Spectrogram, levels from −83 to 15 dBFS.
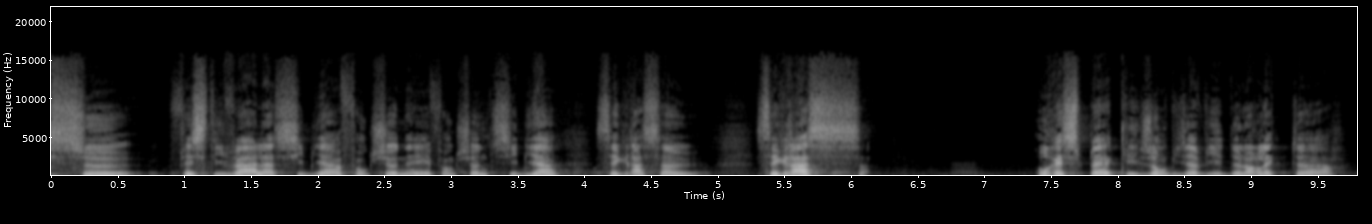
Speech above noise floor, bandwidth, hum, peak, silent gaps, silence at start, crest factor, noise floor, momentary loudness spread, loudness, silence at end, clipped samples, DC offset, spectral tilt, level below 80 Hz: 43 dB; 16 kHz; none; -4 dBFS; none; 0 s; 22 dB; -69 dBFS; 11 LU; -26 LUFS; 0.2 s; under 0.1%; under 0.1%; -4 dB/octave; -64 dBFS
